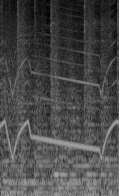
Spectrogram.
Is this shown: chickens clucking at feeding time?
no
